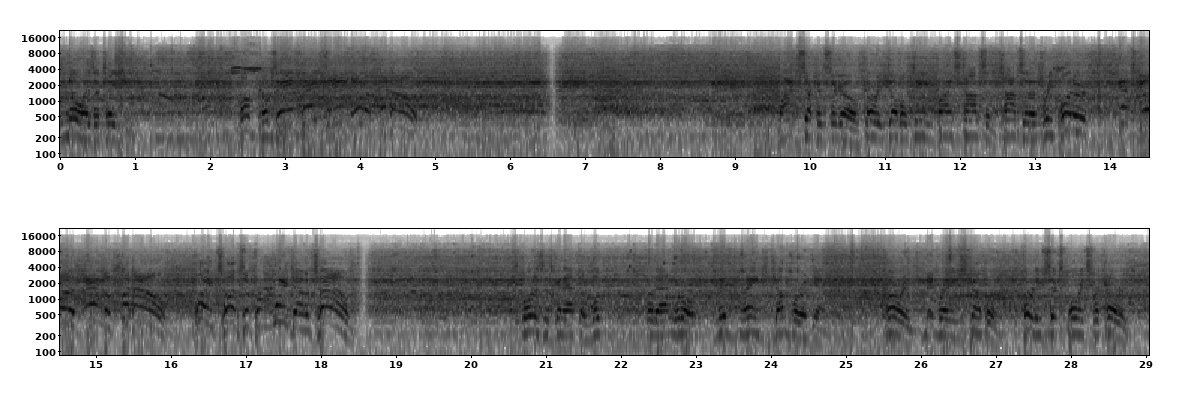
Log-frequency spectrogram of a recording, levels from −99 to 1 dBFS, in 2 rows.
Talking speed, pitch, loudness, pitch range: 105 wpm, 220 Hz, -6 LUFS, 205-315 Hz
